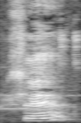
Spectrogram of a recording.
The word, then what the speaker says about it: Shad: Now I was saying Shade Moss, but I was pronouncing it wrong. What is it? Shad.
